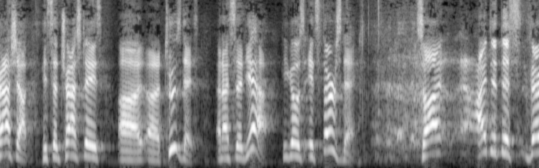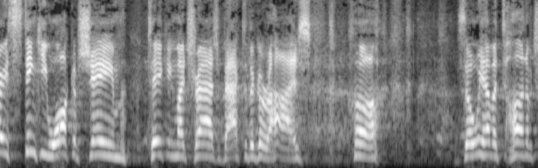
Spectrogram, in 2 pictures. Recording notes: a live address at a Christian men's conference at Foothills Christian Church in San Diego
